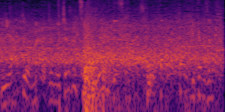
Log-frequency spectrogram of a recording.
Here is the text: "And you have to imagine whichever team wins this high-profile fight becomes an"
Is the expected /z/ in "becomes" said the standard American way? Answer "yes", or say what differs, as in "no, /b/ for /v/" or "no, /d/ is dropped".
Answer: yes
